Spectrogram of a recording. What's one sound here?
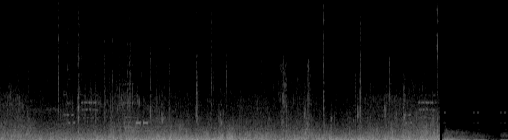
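A fire crackles and roars in a barrel.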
